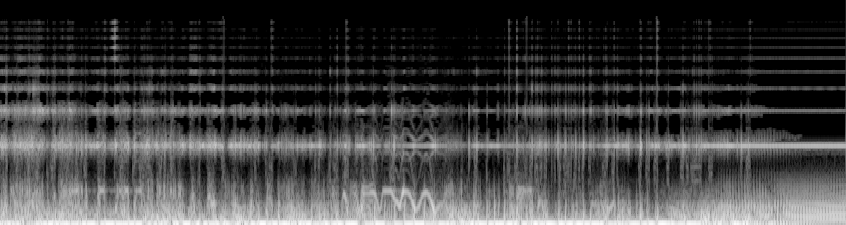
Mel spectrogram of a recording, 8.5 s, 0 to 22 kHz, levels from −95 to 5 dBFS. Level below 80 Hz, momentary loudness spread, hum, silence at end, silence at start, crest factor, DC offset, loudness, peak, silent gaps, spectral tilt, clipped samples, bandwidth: -16 dBFS; 6 LU; none; 0 s; 0 s; 6 dB; under 0.1%; -19 LUFS; 0 dBFS; none; -7 dB/octave; under 0.1%; 5.4 kHz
